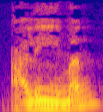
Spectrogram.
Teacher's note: التعويض عن تنوين النصب حالة الوقف بألف تمد بمقدار حركتين · Term: مد العوض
